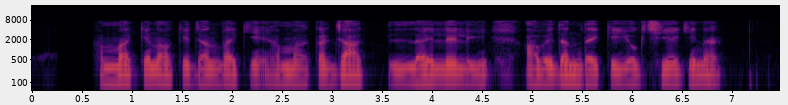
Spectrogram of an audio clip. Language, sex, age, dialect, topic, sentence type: Maithili, male, 18-24, Angika, banking, statement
